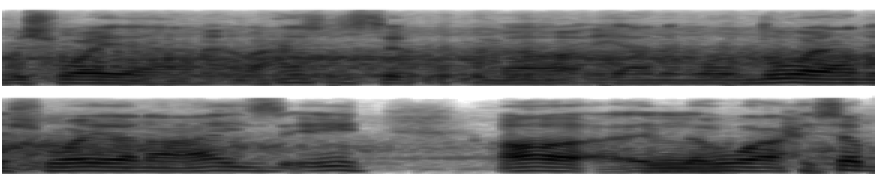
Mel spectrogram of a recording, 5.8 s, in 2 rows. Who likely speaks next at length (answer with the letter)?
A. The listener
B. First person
B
